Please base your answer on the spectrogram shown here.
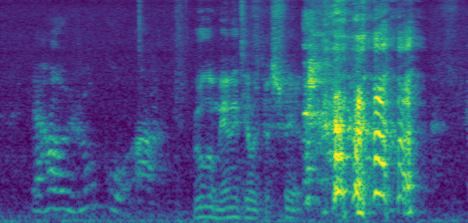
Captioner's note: laughs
